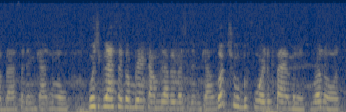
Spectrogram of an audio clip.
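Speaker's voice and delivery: ordinary delivery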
